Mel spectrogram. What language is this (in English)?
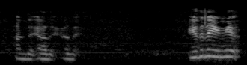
Malayalam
